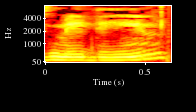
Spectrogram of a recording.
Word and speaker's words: Madene: I hope I've got your name right and all the designations and all the titles. – First of all, you're very close. My name is Madene.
